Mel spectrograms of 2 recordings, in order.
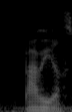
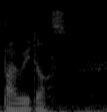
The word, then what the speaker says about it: Barrios: Barrios, not Barrios. Keep saying it wrong.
